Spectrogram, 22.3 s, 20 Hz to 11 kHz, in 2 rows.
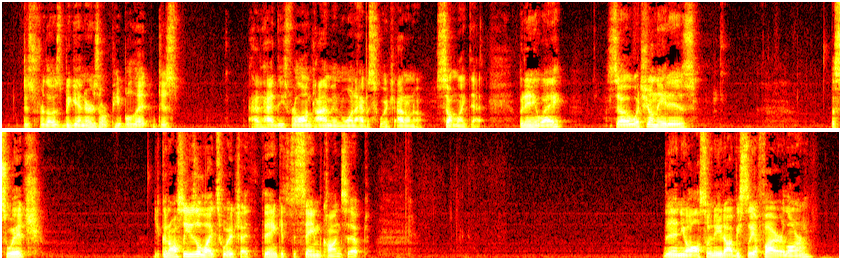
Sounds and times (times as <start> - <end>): Speech: 0.3 - 2.4, 3.3 - 9.4, 11.0 - 11.8, 13.1 - 16.1, 20.0 - 22.1.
